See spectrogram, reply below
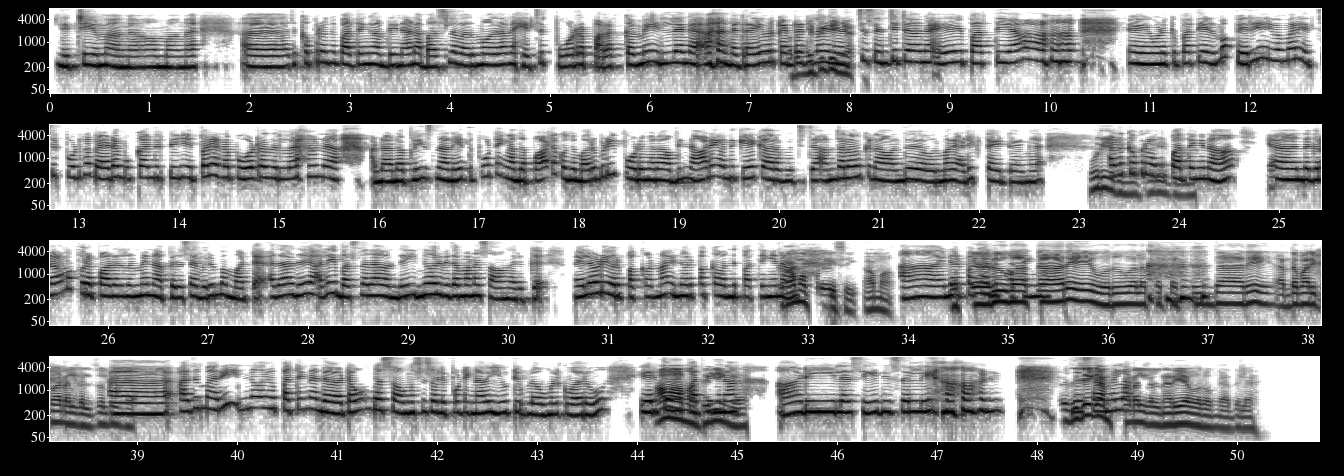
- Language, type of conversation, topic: Tamil, podcast, சினிமா பாடல்கள் உங்கள் இசை அடையாளத்தை எப்படிச் மாற்றின?
- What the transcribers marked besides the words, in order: in English: "ஹெட்செட்"; chuckle; laughing while speaking: "ஏய், பாத்தியா?"; in English: "ஹெட்செட்"; in English: "அடிக்ட்"; in English: "ஸாங்"; singing: "ஒத்த ரூவா தாரேன், ஒரு ஒலப்ப தட்டுந் தாரேன்"; in English: "மெலோடி"; laugh; drawn out: "ஆ"; in English: "டவுன் பஸ் சாங்ஸ்ன்னு"; singing: "ஆடியில சேதி சொல்லி"; laughing while speaking: "ஆடி"; in English: "ஸாங்"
